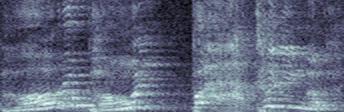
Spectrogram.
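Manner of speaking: high, loud, laughing with joy; excited burst. Real, not acted. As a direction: let the joy burst out as it finally breaks. Climax of tongues testimony. (기쁨에 웃으며 터져 나오는 높고 큰 목소리)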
